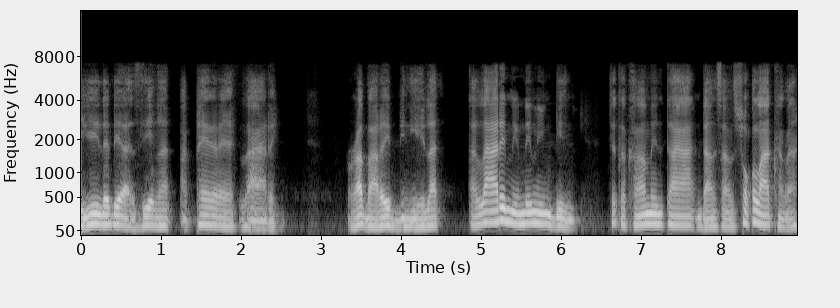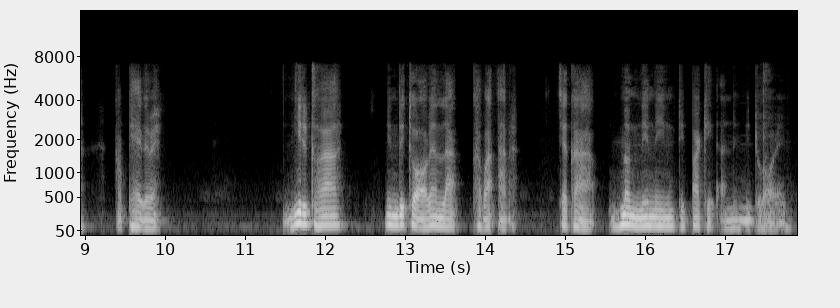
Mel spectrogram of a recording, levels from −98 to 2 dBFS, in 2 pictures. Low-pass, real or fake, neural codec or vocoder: 7.2 kHz; fake; codec, 16 kHz, 1 kbps, FunCodec, trained on LibriTTS, 50 frames a second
